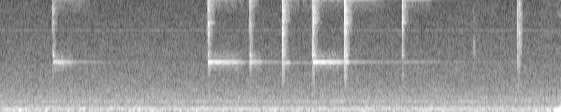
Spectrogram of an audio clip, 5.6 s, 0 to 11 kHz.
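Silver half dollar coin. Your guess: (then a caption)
Real. A 1937 Walker silver half dollar is tapped eight times near a microphone, each tap giving a bright, chime-like ring with high, sustained tones. The clear ringing resonance marks it as a real silver coin.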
